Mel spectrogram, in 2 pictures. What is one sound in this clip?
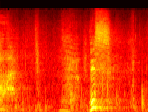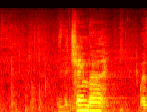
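A man speaks nearby in short, tense phrases.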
